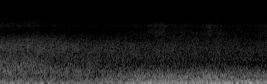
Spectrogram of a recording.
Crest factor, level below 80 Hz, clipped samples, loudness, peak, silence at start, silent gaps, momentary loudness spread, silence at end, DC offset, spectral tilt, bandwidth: 14 dB; -40 dBFS; under 0.1%; -39 LUFS; -22 dBFS; 0 s; none; 6 LU; 0 s; under 0.1%; -6 dB/octave; 16 kHz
